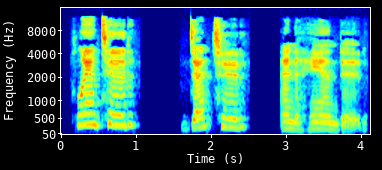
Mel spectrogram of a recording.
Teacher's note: So those words all make the sound id at the end.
